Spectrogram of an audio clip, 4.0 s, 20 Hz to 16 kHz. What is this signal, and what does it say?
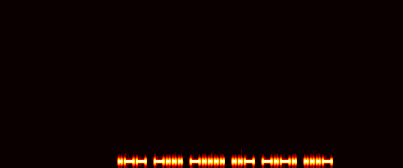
Morse code, heard as a keyed tone, about 40 wpm, 700 Hz. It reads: WB6UCV
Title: USA Call Signs - 6 Characters - 2x Character Spacing - 40wpm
